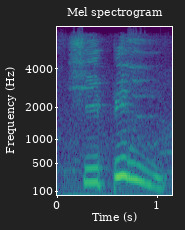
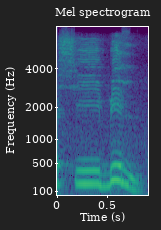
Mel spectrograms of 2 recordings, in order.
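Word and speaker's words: 십일: কিন্তু চেঞ্জ হয়ে যাবে ও কিন্তু এখানে আর শিপিল বললে বললে কিন্তু ভুল হয়ে যাবে। এটা কিন্তু আর প থাকবে না। এ উপরে চলে আসছে। উপরে বসলে কি হইতো? ব। তাহলে কি হবে? সিবিল।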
